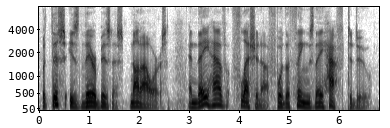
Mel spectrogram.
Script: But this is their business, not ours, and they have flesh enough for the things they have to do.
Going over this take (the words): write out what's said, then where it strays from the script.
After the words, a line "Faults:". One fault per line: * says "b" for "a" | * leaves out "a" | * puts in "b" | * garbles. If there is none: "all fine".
But this is their business, not ours, and they have flesh enough for the things they have to do.
Faults:
all fine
